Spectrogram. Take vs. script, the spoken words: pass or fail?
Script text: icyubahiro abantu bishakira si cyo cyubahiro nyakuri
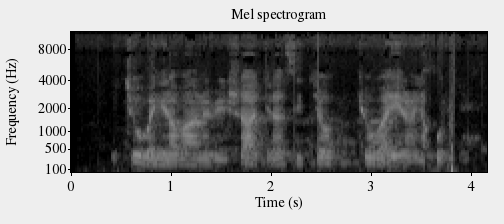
pass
